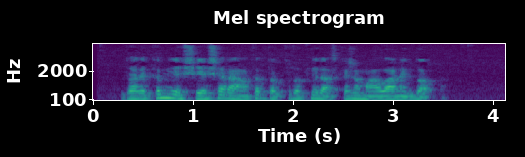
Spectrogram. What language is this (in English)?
Macedonian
